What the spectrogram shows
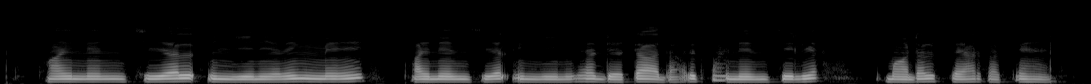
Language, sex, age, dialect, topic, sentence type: Hindi, male, 31-35, Awadhi Bundeli, banking, statement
